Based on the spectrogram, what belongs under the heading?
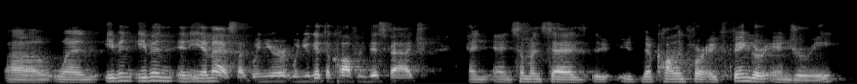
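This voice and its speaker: A man's voice: medium pitch, normal speed, vocal fry. A man speaking as a physician panelist in an online case discussion, thinking aloud and restarting his sentences often. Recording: roomy, dull, lo-fi audio.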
